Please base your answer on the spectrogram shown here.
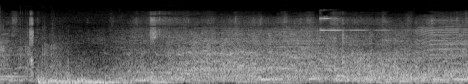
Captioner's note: audience laughing; fire whooshing; elevator dings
